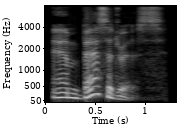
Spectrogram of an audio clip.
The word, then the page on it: ambassadress: British English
